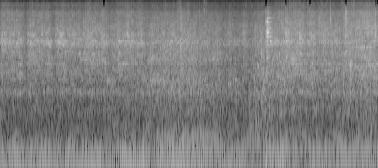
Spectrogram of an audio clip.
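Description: A BMW car engine runs steadily at a low idle, a close, continuous mechanical rumble that holds an even level with no talking over it.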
